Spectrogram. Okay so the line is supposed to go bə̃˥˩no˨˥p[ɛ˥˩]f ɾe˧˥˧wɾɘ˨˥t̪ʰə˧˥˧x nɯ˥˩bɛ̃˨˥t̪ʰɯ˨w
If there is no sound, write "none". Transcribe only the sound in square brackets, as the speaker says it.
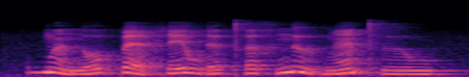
ɛ˥˩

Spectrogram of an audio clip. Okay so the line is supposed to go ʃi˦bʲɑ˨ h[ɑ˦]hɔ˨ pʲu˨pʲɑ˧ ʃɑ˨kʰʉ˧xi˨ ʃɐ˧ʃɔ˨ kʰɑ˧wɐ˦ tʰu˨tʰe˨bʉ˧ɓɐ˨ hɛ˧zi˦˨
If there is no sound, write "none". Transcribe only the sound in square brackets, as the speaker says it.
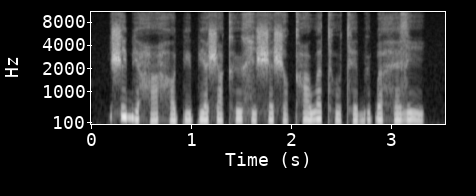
ɑ˨˦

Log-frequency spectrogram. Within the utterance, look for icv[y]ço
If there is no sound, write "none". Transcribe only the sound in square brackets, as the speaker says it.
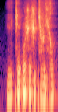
e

